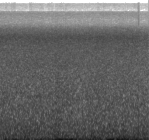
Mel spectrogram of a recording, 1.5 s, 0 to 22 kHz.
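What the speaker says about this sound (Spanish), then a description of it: "dejamos hasta el final lo más bonito, la cascada Tulimán de 300 metros" The 300-metre Tulimán waterfall in Zacatlán, Mexico, gives off a loud, steady, broadband roar that fills the whole span with no break or voices.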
